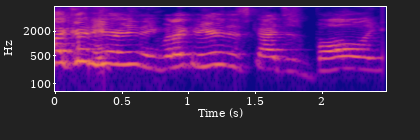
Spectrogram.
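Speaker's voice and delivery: excited, agitated, high-pitched, loud, laughing delivery.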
